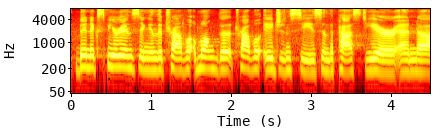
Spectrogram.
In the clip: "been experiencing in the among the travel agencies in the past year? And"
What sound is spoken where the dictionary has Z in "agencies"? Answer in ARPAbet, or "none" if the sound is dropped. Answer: Z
